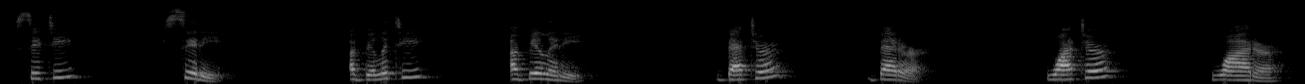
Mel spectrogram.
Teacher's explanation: when the t is between two vowels the t sounds more like a d sound or what we call a very fast d · those words that i said had a t in it but the t didn't really sound like tu no it didn't it sounded more like a d sound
